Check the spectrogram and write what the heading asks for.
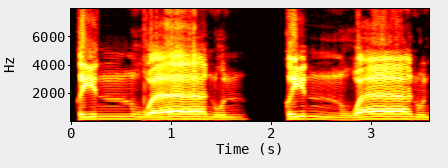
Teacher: prakteknya itu dia nggak tebal sebagaimana kita mengucapkan huruf ko, ya, huruf gho, huruf kho, nggak seperti itu. Tapi dia agak senyum sedikit, ya. Ini prakteknya qinwanun, qinwanun, jangan qinwan, jangan qinwan, nggak boleh. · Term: tafkhim nisbi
